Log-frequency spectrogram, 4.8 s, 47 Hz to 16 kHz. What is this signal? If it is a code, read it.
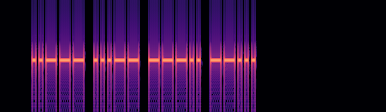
Morse code, heard as a keyed tone, about 28 wpm, 700 Hz. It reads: 2387
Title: Common Cut Numbers - 4-Digit 28wpm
